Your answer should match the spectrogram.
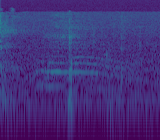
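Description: Near silence: room tone, with a faint, brief pitched sound in the first half.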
